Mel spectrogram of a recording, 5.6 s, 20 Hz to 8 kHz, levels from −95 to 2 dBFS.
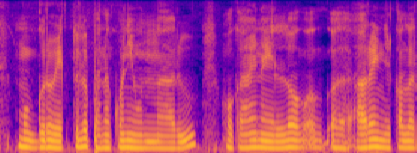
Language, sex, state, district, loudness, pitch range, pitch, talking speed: Telugu, male, Andhra Pradesh, Sri Satya Sai, -17 LUFS, 125-140 Hz, 135 Hz, 95 wpm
